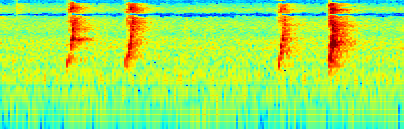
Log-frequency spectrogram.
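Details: Pet African grey parrot making pop noises indoors: four sharp, short popping clicks spaced about half a second to a second apart, over a low room hum.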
